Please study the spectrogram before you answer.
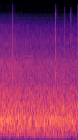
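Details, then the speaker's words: Jeep Compass with crank-no-start auto shutdown relay fault, radiator fan relay commanded with a scan tool: steady, even airy rush without rattle, scrape or wobble; radiator fan operating normally. "yep that's some kind of control yeah I guess that's it it works"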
